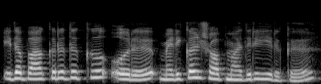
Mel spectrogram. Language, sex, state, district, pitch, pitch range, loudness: Tamil, female, Tamil Nadu, Nilgiris, 255 Hz, 230-290 Hz, -16 LUFS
